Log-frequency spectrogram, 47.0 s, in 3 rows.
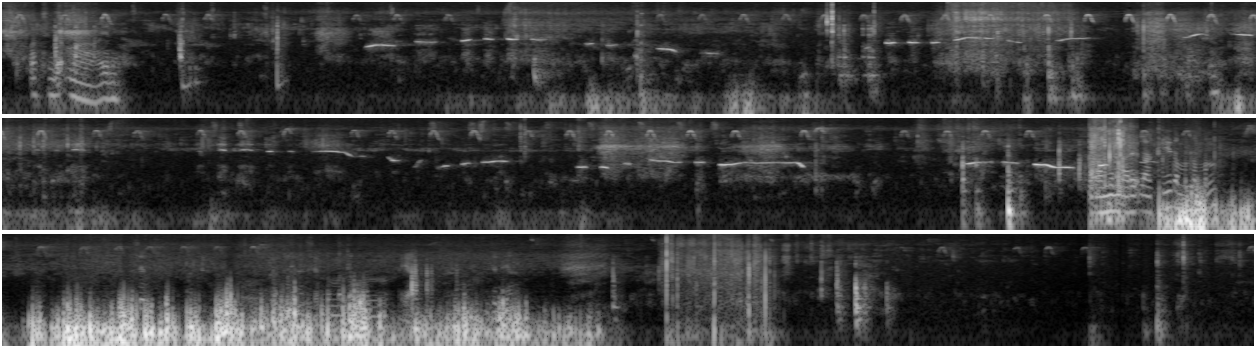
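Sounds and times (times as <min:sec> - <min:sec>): birds whistling: 0:00.0 - 0:34.6
high bird chirp: 0:04.4 - 0:26.1, 0:27.0 - 0:34.6.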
